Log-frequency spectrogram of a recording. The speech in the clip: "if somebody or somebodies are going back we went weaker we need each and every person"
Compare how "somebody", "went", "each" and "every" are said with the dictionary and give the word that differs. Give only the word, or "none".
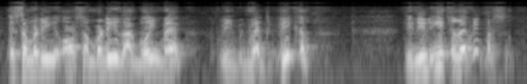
went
